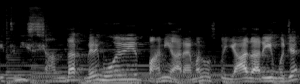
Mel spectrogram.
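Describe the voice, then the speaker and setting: A man is speaking. Music plays in the background. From Indore, central India. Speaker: podcaster, storyteller. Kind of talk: humorous storytelling.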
